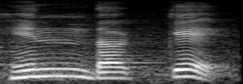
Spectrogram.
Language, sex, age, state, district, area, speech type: Kannada, male, 18-30, Karnataka, Bidar, urban, read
